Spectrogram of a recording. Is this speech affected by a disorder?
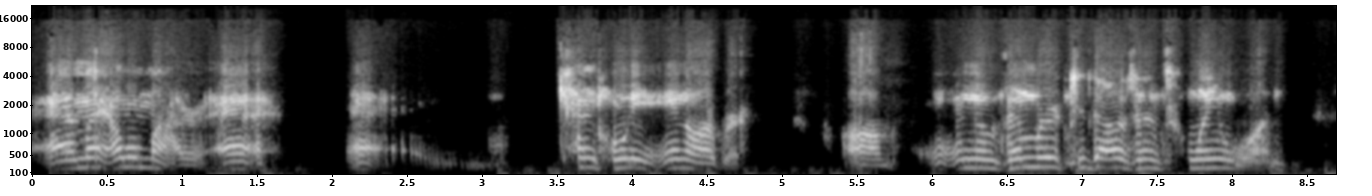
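Yes: mild cerebral palsy; speech impediment.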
